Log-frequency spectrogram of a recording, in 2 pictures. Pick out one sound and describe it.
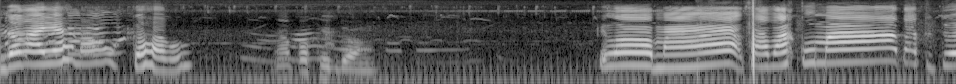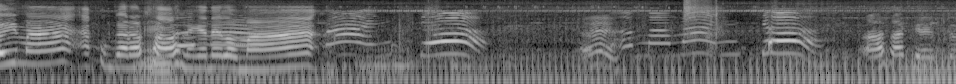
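A young child talks in a high voice nearby.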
